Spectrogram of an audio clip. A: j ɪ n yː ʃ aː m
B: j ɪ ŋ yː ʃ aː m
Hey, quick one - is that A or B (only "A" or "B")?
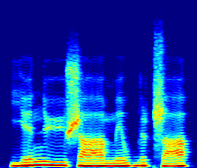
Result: A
